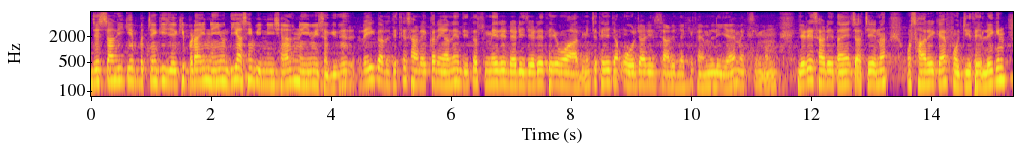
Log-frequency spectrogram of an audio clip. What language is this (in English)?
Dogri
